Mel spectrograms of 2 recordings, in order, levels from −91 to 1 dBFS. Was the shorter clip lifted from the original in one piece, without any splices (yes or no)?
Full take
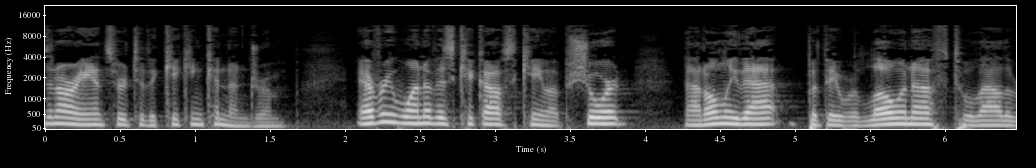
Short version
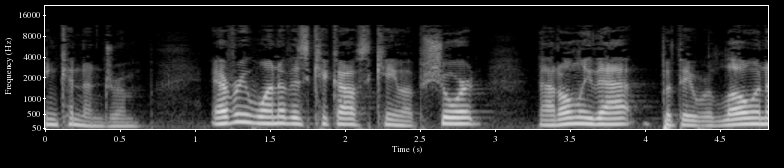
yes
